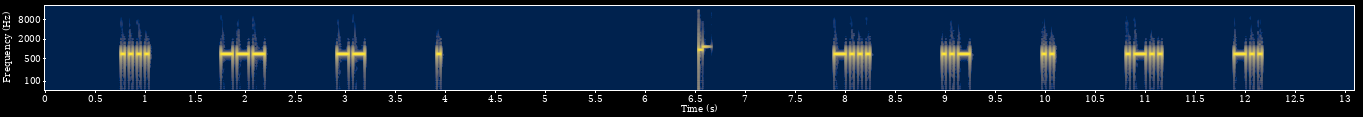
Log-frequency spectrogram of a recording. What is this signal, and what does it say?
Morse code, heard as a keyed tone, about 30 wpm, spaced as for 10 wpm, 700 Hz. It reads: HOME BUILD
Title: 6x Character Spacing - Top 200 Words - 30wpm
